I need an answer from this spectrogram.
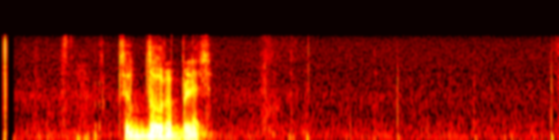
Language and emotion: Russian, angry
